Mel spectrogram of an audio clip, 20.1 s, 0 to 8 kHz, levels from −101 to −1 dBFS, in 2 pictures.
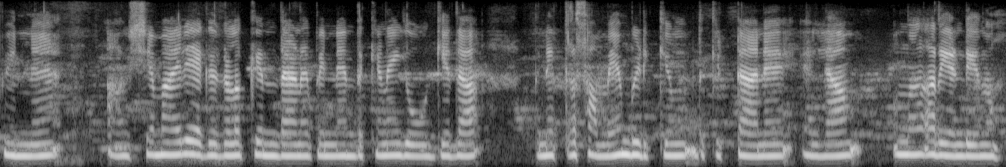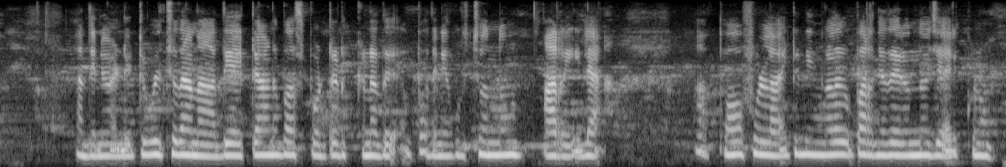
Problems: none marked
